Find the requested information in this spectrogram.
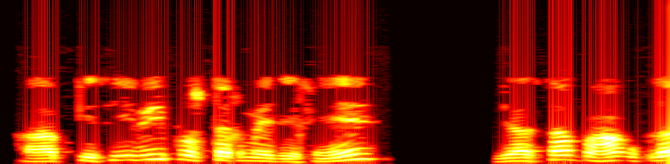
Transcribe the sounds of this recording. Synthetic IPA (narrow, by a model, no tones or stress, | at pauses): aːp̚kɪsibʱipʊst̪əqmẽd̪eːkʰẽ | jaːsɐb̚ʋɐɦãʊplə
